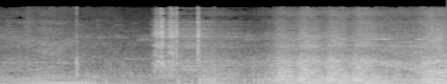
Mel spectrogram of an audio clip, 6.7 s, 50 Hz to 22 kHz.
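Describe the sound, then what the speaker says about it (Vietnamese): A 2003 motorcycle with its original engine sputters, catches with a few sharp clicks, then settles into a loud, steady chugging idle close by. "Mình sẽ nổ máy anh em nghe"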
